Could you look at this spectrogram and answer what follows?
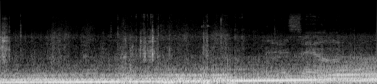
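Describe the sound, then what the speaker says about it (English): A Dodge Charger Scat Pack's engine rumbles deeply during a launch-control start and its pitch rises as the revs climb. Someone speaks over it. "I'll try launch control, because I haven't done launch control in this car"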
